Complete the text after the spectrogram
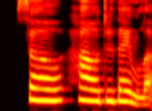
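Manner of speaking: put-on, slow, mannered, affected voice. Reading Jacob asking Zach how the marks look, in an affected voice. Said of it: "He asked in an affected voice".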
